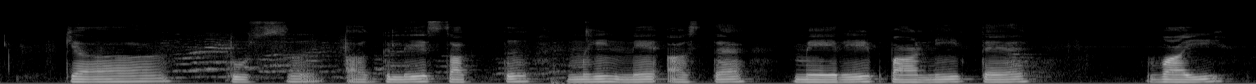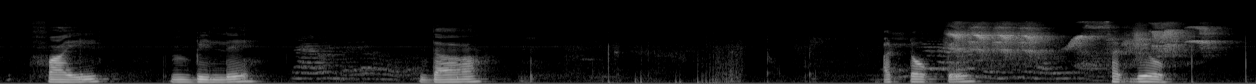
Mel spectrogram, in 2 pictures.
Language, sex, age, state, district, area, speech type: Dogri, male, 18-30, Jammu and Kashmir, Kathua, rural, read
